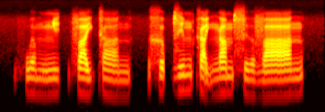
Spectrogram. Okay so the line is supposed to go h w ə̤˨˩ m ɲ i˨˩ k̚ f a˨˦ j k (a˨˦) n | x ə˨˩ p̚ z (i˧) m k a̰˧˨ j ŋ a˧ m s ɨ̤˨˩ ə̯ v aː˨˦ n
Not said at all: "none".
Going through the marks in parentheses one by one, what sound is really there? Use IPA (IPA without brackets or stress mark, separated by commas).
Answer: a̤˨˩, i˧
